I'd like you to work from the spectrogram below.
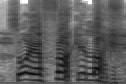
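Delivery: loud, high shout with laughter; laughing outburst; mock outraged reply. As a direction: yell it as a blunt comic telling-off.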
